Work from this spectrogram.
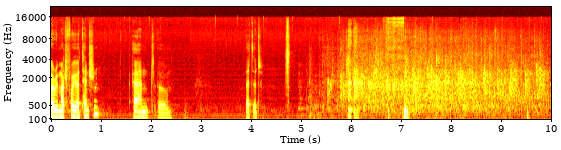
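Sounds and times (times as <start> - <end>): audience applauding: 5.3 - 10.0.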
